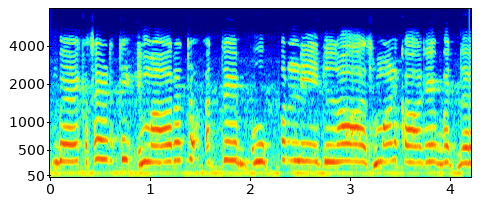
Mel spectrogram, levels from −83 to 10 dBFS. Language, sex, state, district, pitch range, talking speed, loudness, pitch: Punjabi, male, Punjab, Fazilka, 290-320 Hz, 155 wpm, -11 LUFS, 300 Hz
